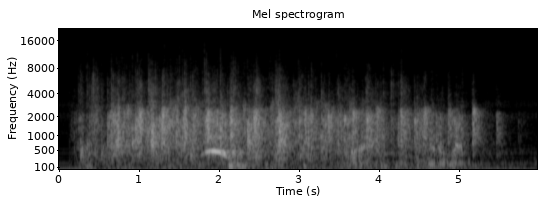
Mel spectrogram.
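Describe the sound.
Audience applause welcomes a speaker: dense, sustained clapping rises quickly and runs for several seconds before thinning out and fading near the end.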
